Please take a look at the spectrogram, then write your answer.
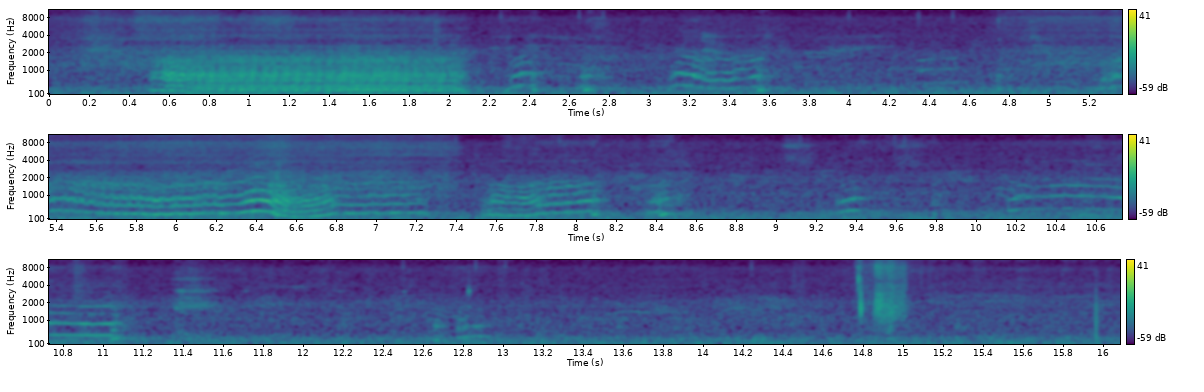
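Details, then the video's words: Pet dog reacting as air is blown lightly into its face: a broad noisy burst, then a run of wavering, whining vocalizations that bend up and down in pitch, fading into softer whimpers, with faint human voices. "Dog Makes Funny Noise"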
